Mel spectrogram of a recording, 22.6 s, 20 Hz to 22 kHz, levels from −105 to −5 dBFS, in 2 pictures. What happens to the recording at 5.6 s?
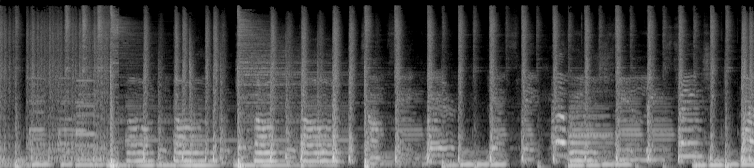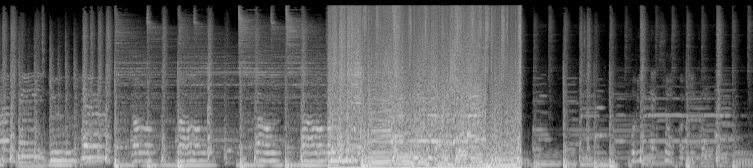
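Nothing goes wrong at 5.6 s: the audio there plays through intact, with no dropout, click, distortion or other fault.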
